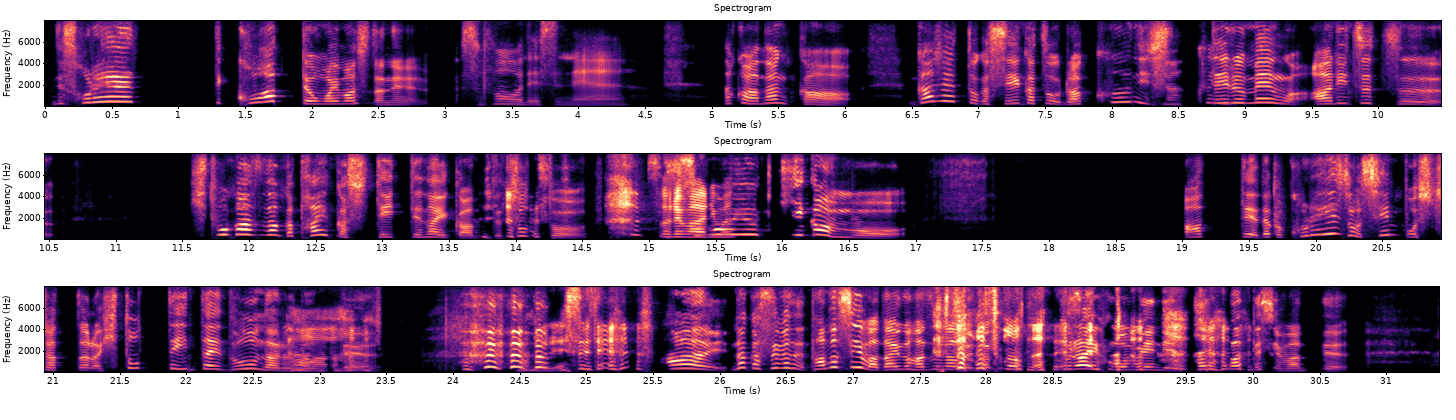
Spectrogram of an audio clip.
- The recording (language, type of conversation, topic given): Japanese, unstructured, どのようなガジェットが日々の生活を楽にしてくれましたか？
- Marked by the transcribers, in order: tapping; laugh; other background noise; chuckle; laughing while speaking: "そうですね"; laugh; laughing while speaking: "そう そうなんです"; laugh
